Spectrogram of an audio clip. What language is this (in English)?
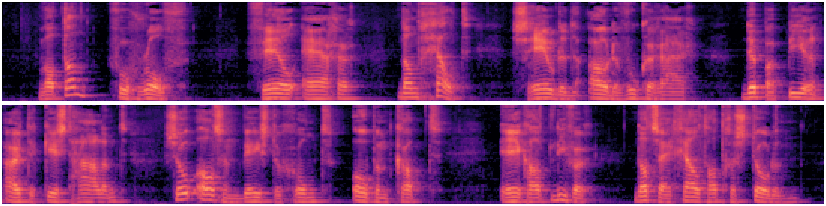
Dutch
